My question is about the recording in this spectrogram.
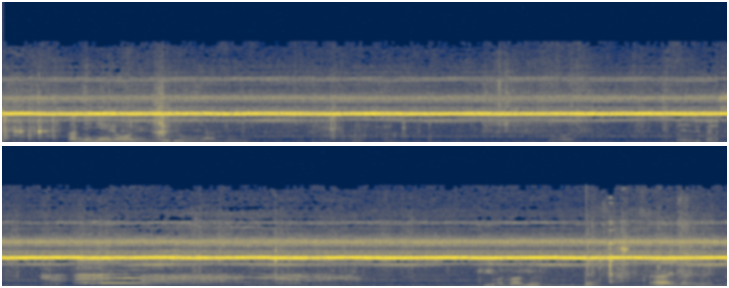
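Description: A rooster crows once past the middle, one long held call that bends down at the end. A steady high insect drone runs under it.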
